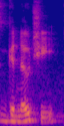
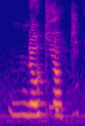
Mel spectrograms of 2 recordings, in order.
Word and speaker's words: gnocchi: I just like the little bit of G in the beginning of the gnocchi. Gnocchi. Like really just close your throat just a little bit before you say, you know what I'm saying?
